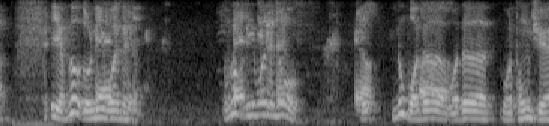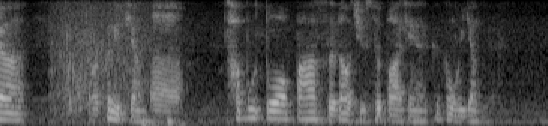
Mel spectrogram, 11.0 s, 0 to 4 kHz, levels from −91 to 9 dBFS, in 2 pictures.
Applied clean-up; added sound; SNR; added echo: none; Ocean; 17 dB; none.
